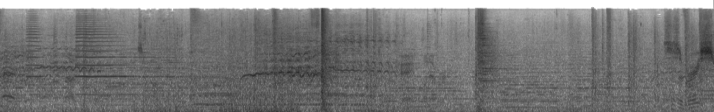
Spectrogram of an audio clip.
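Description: Cavalry horses in an Empire Total War battle neigh and whinny over clopping hooves, with scattered musket gunfire and voices mixed into the loud, busy game soundscape.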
